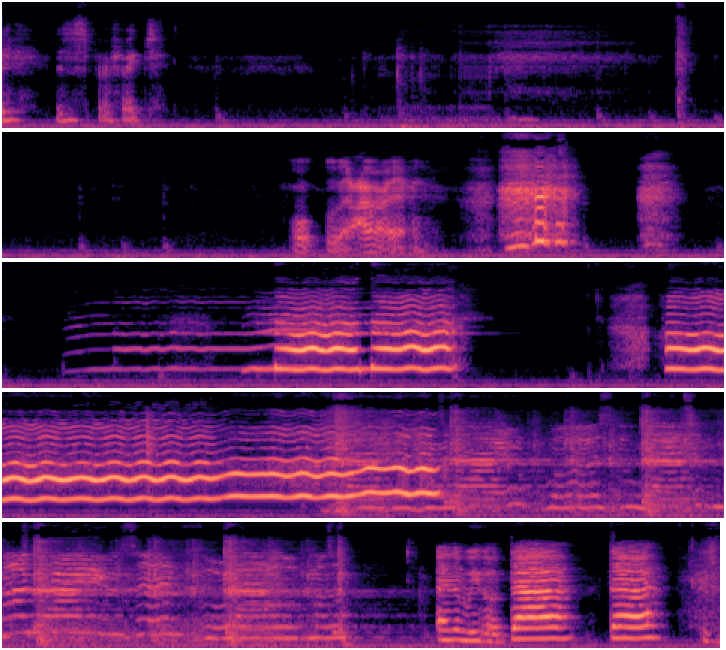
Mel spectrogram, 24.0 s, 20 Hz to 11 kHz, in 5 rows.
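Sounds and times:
woman singing with vibrato: 10.1 - 12.8, 13.8 - 21.6.

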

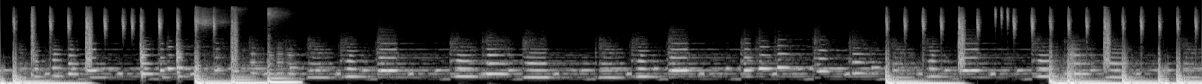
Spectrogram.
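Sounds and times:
melody of short pitched notes: 0.4 - 3.1.

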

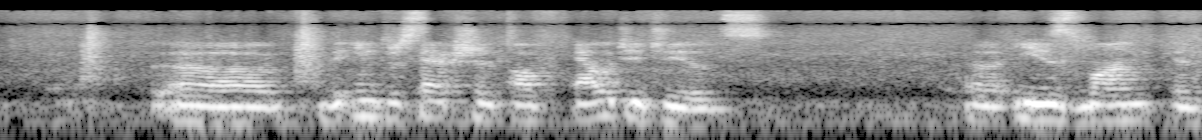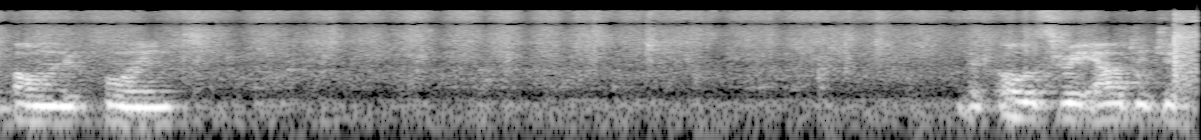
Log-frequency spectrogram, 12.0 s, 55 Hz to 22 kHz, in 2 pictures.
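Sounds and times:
eraser scrubbing whiteboard: 0.0 - 12.0.

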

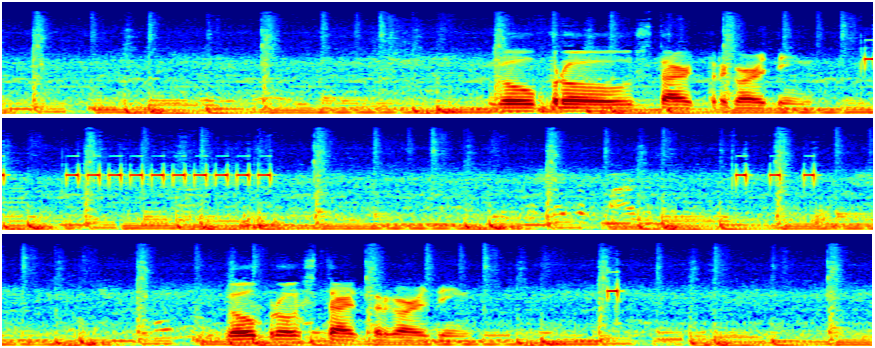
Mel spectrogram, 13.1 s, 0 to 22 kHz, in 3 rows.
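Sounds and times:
background music: 0.0 - 13.0
camera beeping: 4.2 - 5.8, 8.0 - 8.6.

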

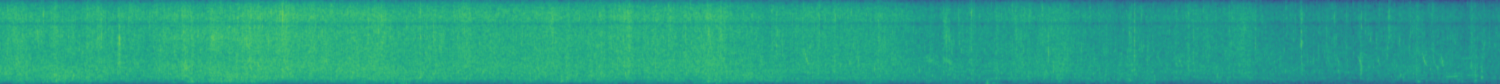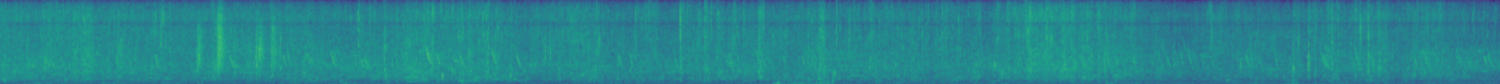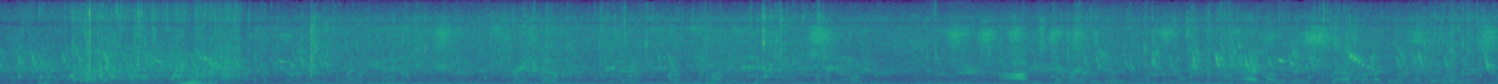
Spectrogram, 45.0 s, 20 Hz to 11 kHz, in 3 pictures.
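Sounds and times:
small waves lapping on rocks: 0.0 - 44.9.

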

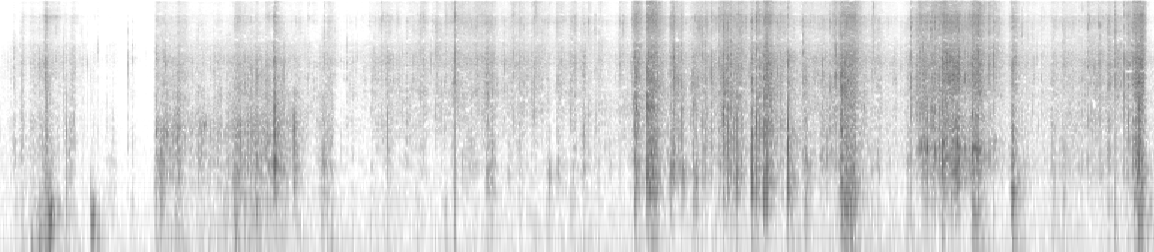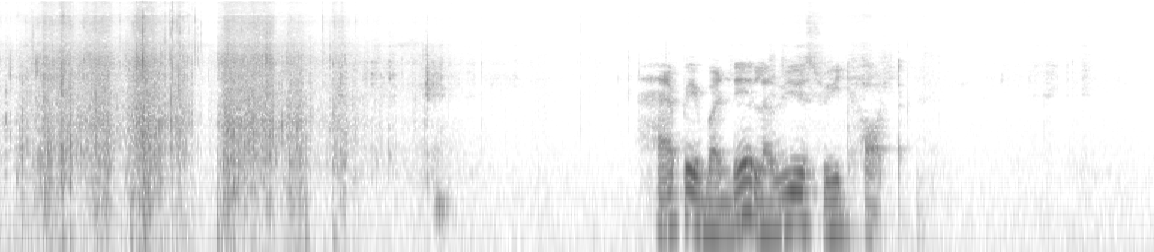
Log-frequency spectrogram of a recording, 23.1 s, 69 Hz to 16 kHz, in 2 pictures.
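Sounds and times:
bubble wrap crinkling: 0.0 - 17.5.

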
